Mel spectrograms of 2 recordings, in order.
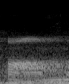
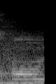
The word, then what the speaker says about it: Ham: probably the better Hebrew pronunciation would be Ham, I guess. Home, maybe something like that. But we call him Ham.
